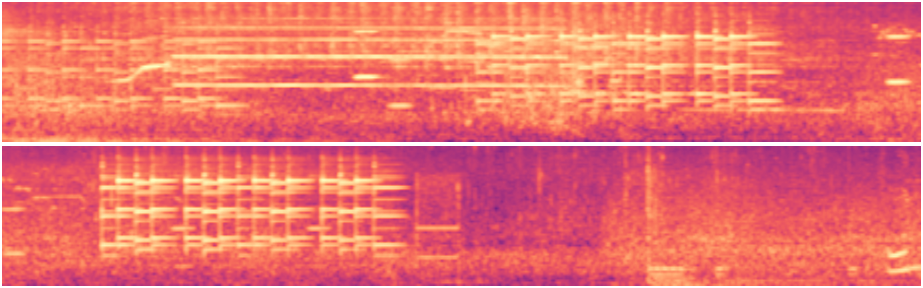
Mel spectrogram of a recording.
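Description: Mobile phone ringtone of an incoming call, a bright repeating electronic melody in bursts that stops and starts again, heard over a steady background noise.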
